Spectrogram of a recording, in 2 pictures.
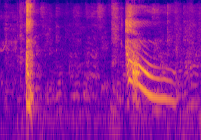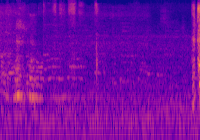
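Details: One-month-old baby boy's sneeze: a sharp burst followed by a small high squeaky cry, then quiet room noise.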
